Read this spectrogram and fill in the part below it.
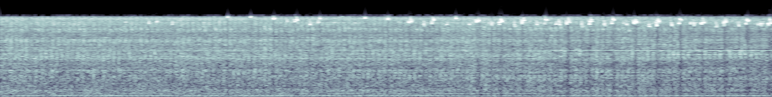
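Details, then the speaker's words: Thermo King APU diesel on a truck, run after start-up with coolant slightly low: steady diesel run with a thin high squeak from a worn AC compressor clutch slipping before it engages. "hear that squeaking noise as my AC cluster it's worn I know it's Warren"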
